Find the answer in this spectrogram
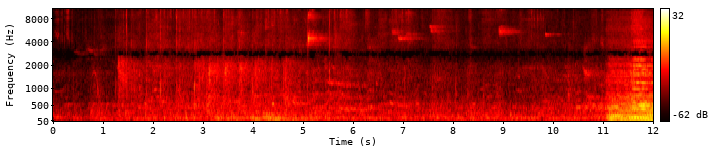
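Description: Basketballs bouncing on a gym floor during pre-game warm-up, over crowd chatter, with short high squeaks scattered through. A much louder sound comes in near the end.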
